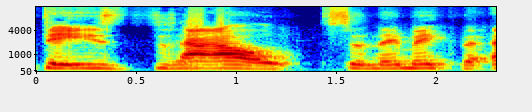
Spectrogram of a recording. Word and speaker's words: Des Alpes: which is when they how they pronounce it it's like days out and they make the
